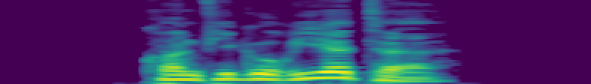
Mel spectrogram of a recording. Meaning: inflection of konfigurieren: 1. first/third-person singular preterite 2. first/third-person singular subjunctive II
- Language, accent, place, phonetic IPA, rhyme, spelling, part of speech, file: German, Germany, Berlin, [kɔnfiɡuˈʁiːɐ̯tə], -iːɐ̯tə, konfigurierte, adjective / verb, De-konfigurierte.ogg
